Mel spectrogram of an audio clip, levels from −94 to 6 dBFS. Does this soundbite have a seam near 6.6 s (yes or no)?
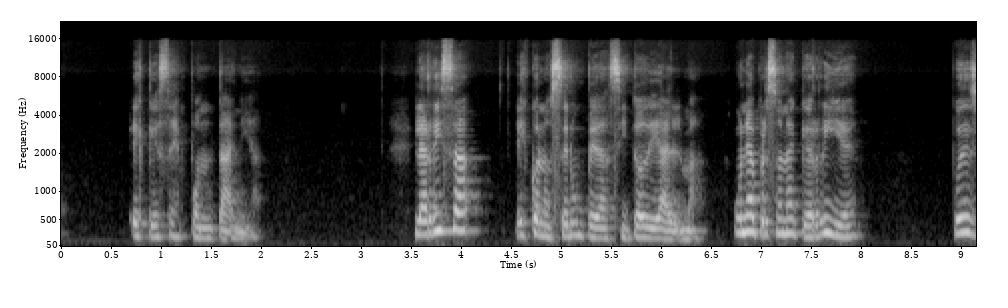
yes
